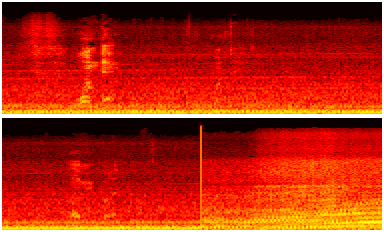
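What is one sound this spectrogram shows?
A car engine hums steadily at idle.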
